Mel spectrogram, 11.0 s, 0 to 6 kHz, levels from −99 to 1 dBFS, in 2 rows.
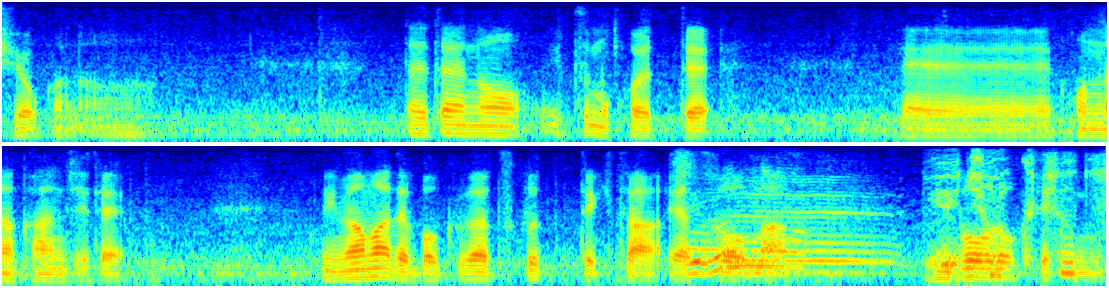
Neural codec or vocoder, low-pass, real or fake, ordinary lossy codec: none; 5.4 kHz; real; Opus, 16 kbps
